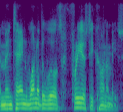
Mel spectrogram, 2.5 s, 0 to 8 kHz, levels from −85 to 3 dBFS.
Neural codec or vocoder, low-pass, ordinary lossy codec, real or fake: none; 7.2 kHz; Opus, 32 kbps; real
